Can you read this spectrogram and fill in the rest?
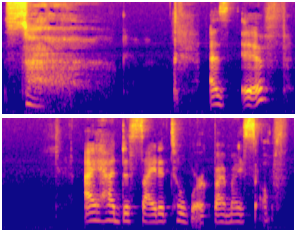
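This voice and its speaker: A young woman hosting a casual advice podcast, blunt and chatty, with a tired, raspy voice as she reads listener stories aloud. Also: on the low side, steady tone, extremely slow, pauses often. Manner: blunt, chatty, swears freely. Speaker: podcast host.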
